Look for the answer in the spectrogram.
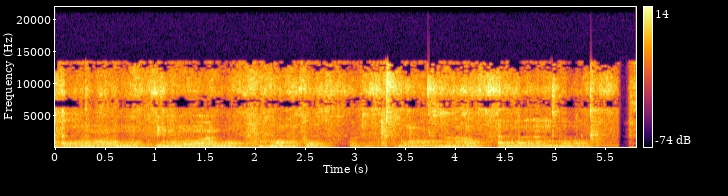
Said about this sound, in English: But get this this is the sound the koala bear makes.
